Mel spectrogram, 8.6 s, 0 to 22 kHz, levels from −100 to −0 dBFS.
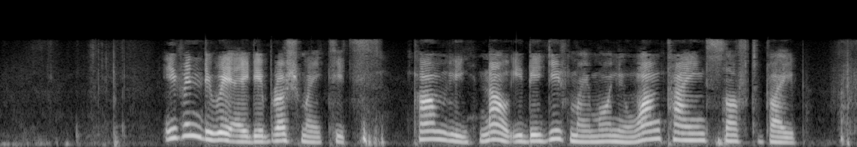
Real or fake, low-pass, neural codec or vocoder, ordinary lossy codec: fake; 7.2 kHz; codec, 16 kHz, 2 kbps, FunCodec, trained on Chinese and English, 25 frames a second; AAC, 32 kbps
